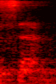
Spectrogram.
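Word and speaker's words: 千: that's an other pronunciation it can be read as Chi it can be read as sen it means 1,00 when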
